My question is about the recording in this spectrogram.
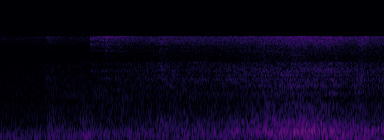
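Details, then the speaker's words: Electronic lift door after loosening over-tight plastic door shoes that rubbed the sill: smooth even rumble, no squeak or scrape; door now runs cleanly. "А то так пищала сейчас нормально не пищит не"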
